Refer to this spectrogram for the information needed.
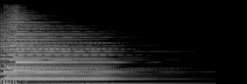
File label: G 6th Add 11th B, chord; G6add11/B strummed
